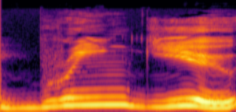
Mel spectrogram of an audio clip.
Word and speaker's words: bring: Esse G, ele pode ou não ser pronunciado, depende um bocado do que eu tenho depois. No caso aqui, bring you, eu posso juntar bring you. Tá?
